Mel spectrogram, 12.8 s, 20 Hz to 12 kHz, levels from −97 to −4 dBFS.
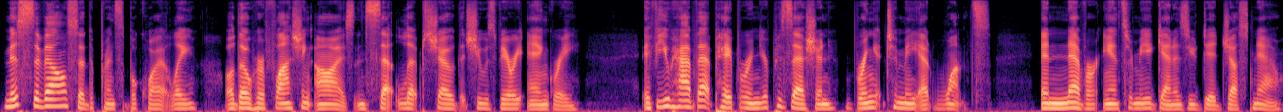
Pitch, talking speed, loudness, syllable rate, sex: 145 Hz, 200 wpm, -20 LUFS, 5.2 syllables/s, female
